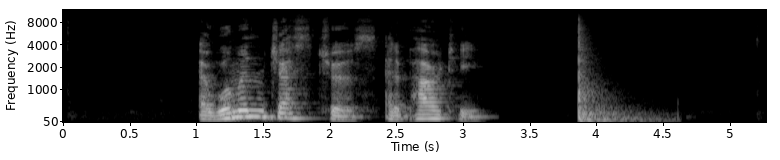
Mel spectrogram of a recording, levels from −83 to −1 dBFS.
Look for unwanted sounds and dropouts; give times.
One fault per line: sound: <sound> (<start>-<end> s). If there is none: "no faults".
sound: thud (3.9-4.6 s)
